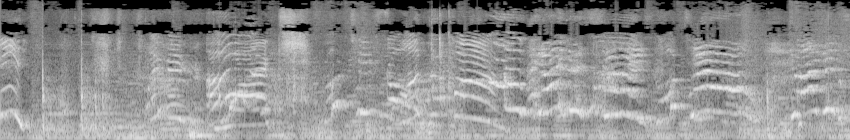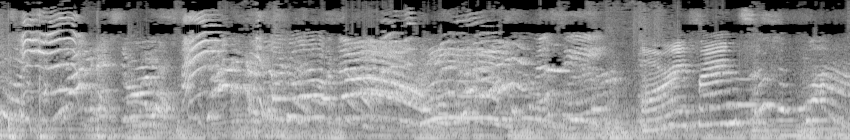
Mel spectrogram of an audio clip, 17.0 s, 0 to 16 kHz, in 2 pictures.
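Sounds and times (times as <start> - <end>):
toddlers chattering: 1.0 - 17.0.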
